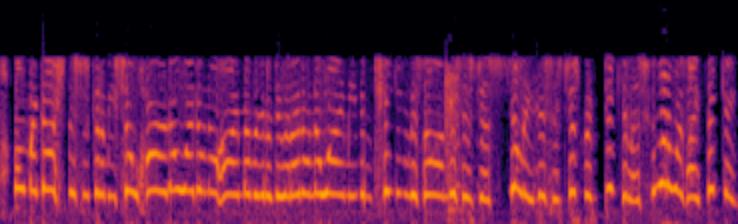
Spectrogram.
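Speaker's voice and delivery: squeaky voice, way up high. Guiding an exercise, speaker repeats an inner thought in Mickey Mouse voice. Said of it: "put it into Mickey Mouse's voice".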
